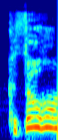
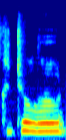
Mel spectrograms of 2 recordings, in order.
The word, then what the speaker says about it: Cthulhu: next section which says cthulhu mittens also known as katulu depending on how you pronounce it the octopus or the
